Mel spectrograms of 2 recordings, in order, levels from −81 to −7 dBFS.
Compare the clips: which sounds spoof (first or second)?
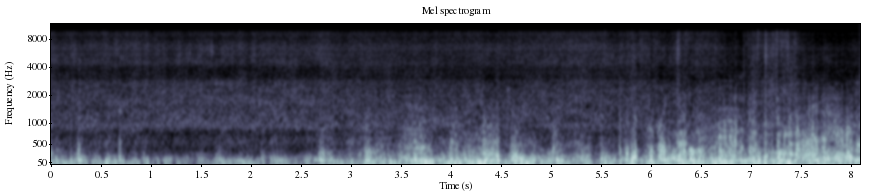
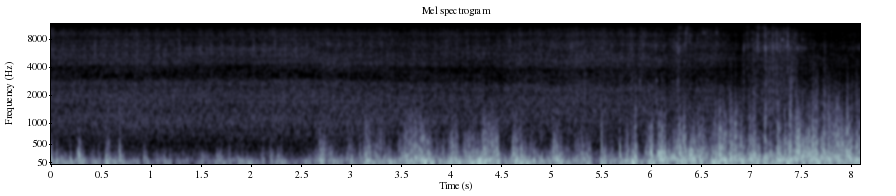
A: first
